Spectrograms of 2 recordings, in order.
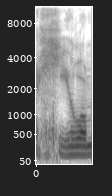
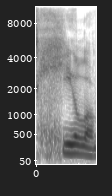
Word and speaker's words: Gila: A Gila monster? – You know it's actually pronounced a Gila monster? – Oh, is it really? – It's Gila monster.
